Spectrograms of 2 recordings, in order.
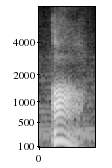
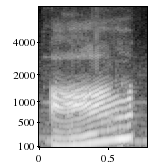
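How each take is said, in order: First: The pitch falls sharply from high to low. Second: The pitch rises from middle to high. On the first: "Last tone going down" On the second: "Second tone going up"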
